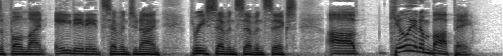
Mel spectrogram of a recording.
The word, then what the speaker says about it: Mbappé: And now it's like, with the way the accent is on the end of his name, you gotta French it up a little bit. Mbappe.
